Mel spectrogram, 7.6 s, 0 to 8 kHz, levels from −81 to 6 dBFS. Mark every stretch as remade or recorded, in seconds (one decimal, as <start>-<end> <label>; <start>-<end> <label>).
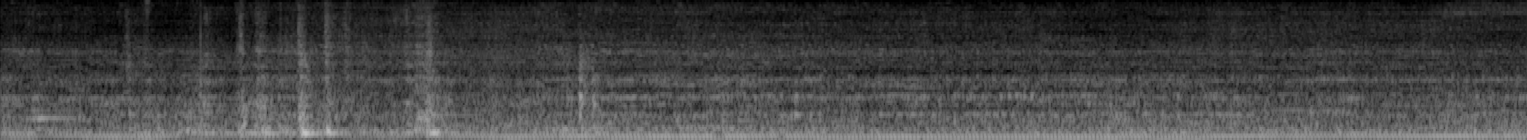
0.0-4.6 remade; 4.6-5.2 recorded; 5.2-7.6 remade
